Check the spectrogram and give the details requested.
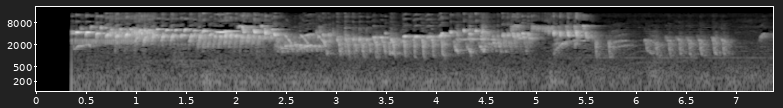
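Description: Several canaries sing together in a fast, continuous stream of bright trills, rolls and chirps, high-pitched and dense, thinning to softer trills near the end.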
